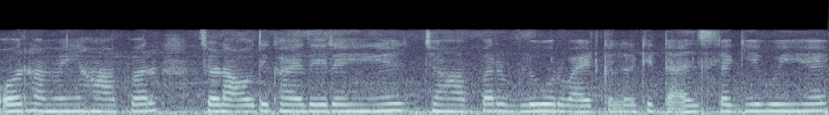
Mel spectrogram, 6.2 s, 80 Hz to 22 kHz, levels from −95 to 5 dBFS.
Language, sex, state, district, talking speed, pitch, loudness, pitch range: Hindi, female, Chhattisgarh, Bilaspur, 195 wpm, 220 Hz, -14 LUFS, 215-225 Hz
